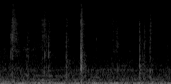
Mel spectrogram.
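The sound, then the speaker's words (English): A deck of affirmation cards being shuffled, a quick series of soft papery riffling bursts repeating over a couple of seconds, fairly quiet with no talking. “We're just gonna give a little shuffle.”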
